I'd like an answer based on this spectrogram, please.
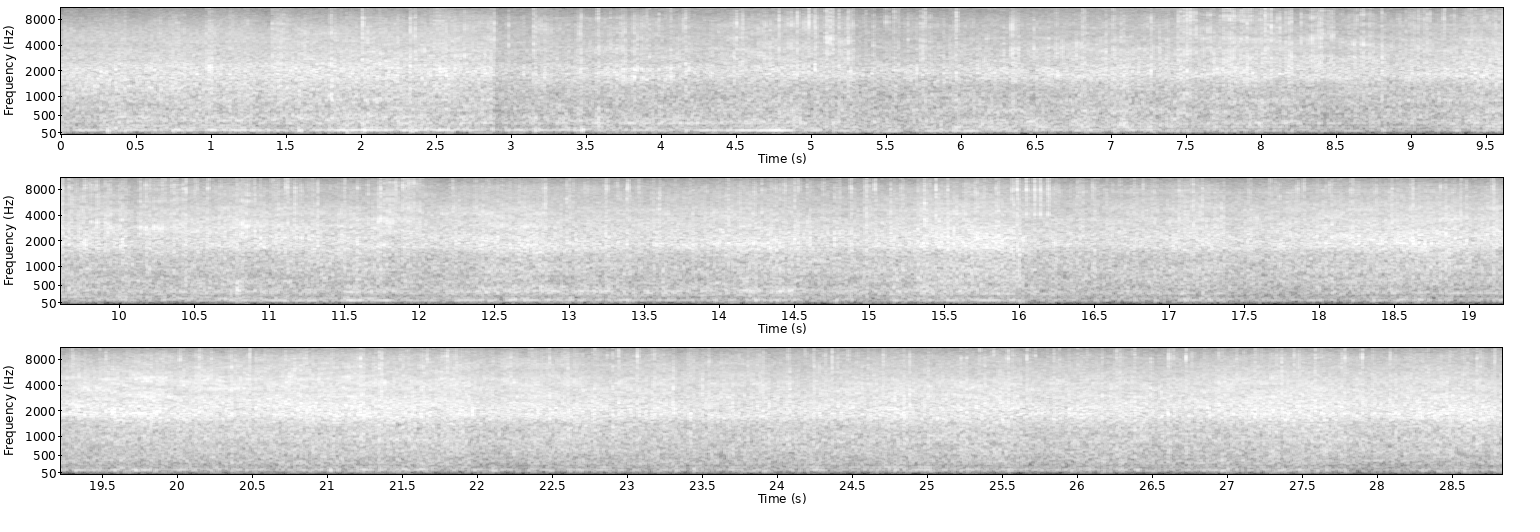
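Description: Model freight train cars rolling along the layout track: a steady rolling noise of the wheels on the rails, a little louder after about nineteen seconds.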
